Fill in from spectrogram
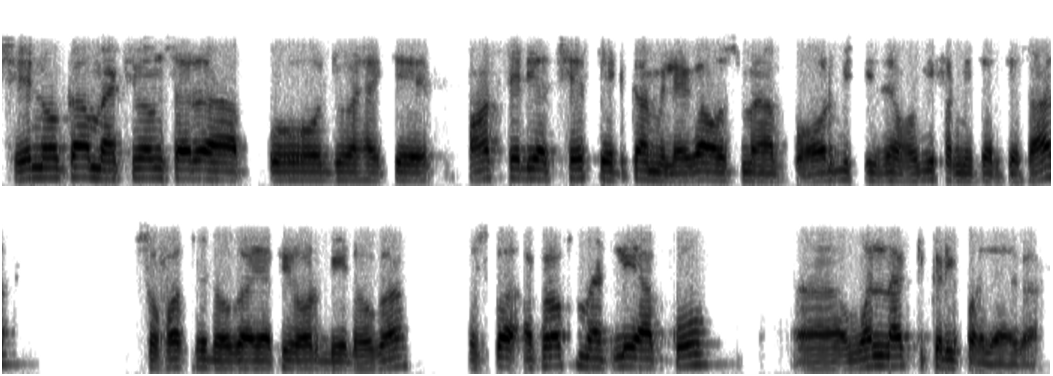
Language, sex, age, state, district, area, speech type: Urdu, male, 18-30, Bihar, Araria, rural, conversation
